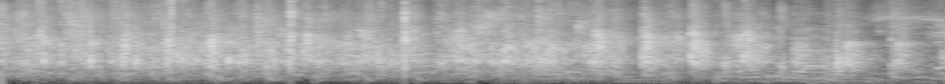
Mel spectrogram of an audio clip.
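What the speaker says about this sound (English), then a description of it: "Let's give them a round of applause." An audience gives a round of applause at a high school animation session during a film festival: dense, continuous clapping close by, with some voices mixed in.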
